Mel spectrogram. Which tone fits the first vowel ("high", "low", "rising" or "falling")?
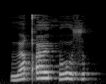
rising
